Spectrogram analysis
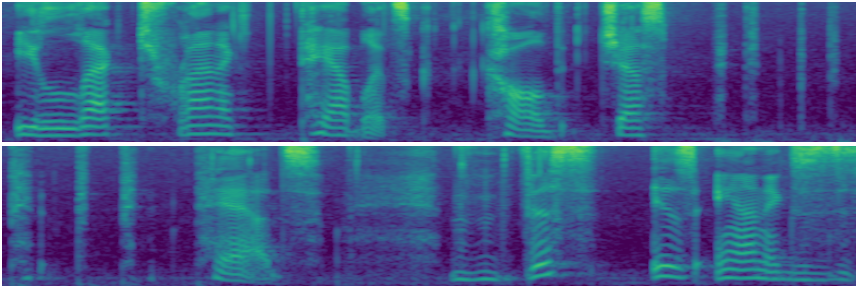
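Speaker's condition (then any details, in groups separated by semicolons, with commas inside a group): Stutter, severe; stutter persisting despite much of life trying to stop, described as incurable; stutters a lot, struggles to speak; prolonged sounds, blocks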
